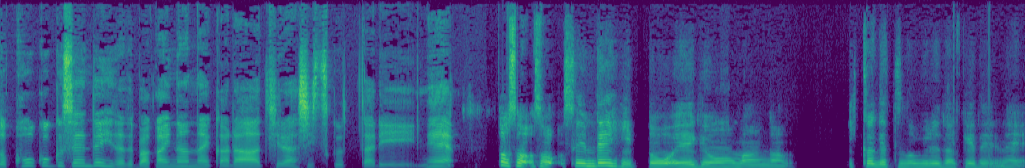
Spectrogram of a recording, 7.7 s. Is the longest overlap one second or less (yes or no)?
yes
